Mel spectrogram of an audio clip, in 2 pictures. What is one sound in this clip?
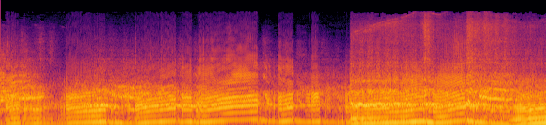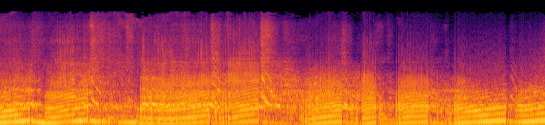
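A car engine revs hard, rising and falling again and again.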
